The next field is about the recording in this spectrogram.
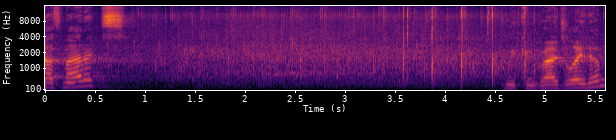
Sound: audience applauding

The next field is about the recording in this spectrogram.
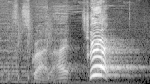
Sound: shouting

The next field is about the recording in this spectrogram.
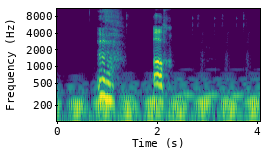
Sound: disgusted Shudder

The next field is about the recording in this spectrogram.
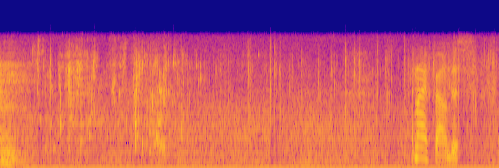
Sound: water pouring

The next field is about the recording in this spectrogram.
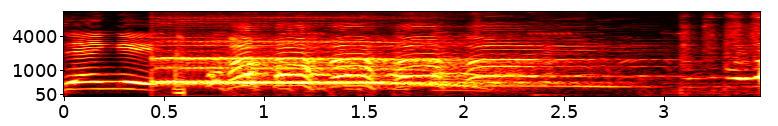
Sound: laughing

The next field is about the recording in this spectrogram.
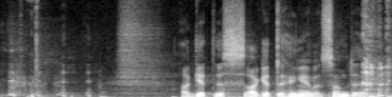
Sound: laughter

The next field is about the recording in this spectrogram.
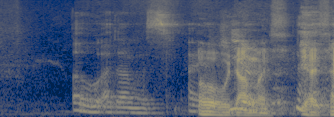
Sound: they chuckle

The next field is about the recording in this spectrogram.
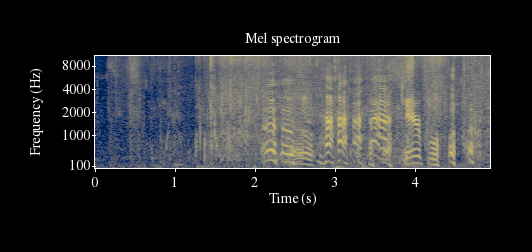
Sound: fish splashes

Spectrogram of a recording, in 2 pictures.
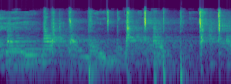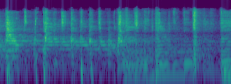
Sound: mouth percussion

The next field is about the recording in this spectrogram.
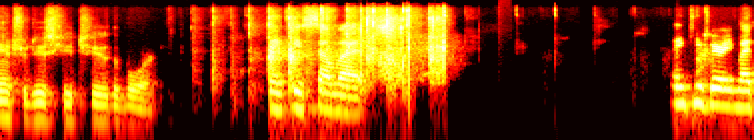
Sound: applause

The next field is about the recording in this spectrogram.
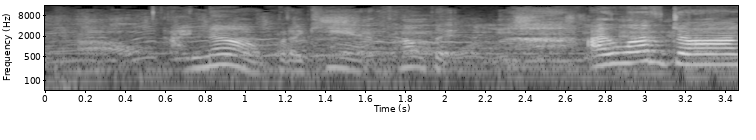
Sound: inhales

